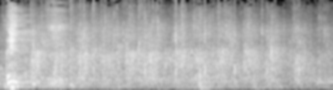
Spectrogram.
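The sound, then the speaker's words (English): An audience applauds with steady, fairly faint clapping that lasts the whole clip. A slightly louder burst comes at the very start, then the applause stays even. “Oh, you can clap for that, yeah.”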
